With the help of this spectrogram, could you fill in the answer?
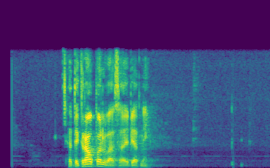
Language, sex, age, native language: Icelandic, male, 50-59, Icelandic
